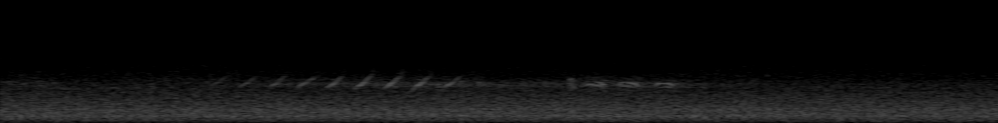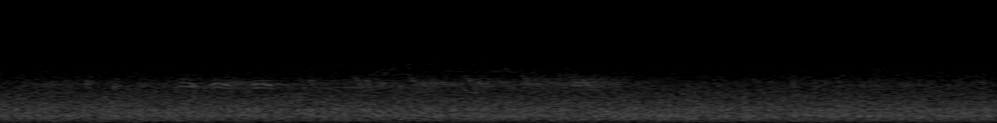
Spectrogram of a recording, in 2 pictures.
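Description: Steady hiss from a trail camera's microphone, with faint small-bird song over it: a quick trill about a second in, then a few short chirping phrases later on.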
